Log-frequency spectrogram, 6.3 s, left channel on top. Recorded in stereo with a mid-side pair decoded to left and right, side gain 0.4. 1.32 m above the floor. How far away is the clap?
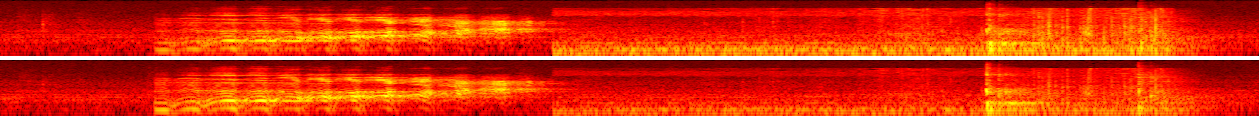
About 9 m.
